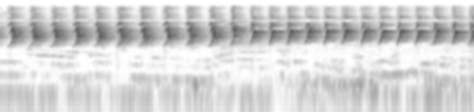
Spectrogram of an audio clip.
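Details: Long-tailed shrike (cendet), a kept songbird in Indonesia that imitates other birds, delivering a continuous fast series of harsh high chattering notes, evenly repeated throughout, with faint low room noise beneath.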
